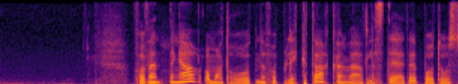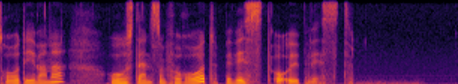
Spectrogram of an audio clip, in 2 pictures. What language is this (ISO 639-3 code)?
nor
